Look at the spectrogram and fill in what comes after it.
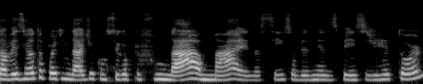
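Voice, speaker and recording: A woman with an ordinary speaking voice and a fairly high pitch talks with fairly even intonation in a dry, close sound with no echo. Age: 20s. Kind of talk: podcast interview.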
